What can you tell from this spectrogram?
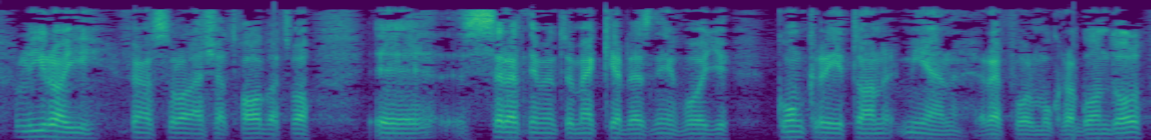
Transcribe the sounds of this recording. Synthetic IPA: liːɾɒji | fɛlsoːlɒlaːʃaːt̪hɒlɡɒt̪ʋɒ | sɛɾɛt̪neːmønt̪øːlmɛkːeːrd̪ɛzniɦo̞ɟ | ko̞ŋkreːt̪ɒnmijɛnrɛfo̞rmo̞krɒɡo̞nd̪o̞l

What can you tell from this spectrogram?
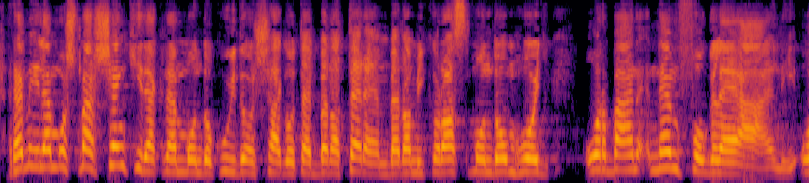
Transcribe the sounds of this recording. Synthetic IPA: rɛmeːlɛmːo̞ʃt̪maːrʃɛŋkinɛknɛmːo̞n̪d̪o̞kuːjd̪o̞nʃaːɡo̞t̪ɛbːɛnɒt̪ɛɾɛmbɛnɒmiko̞ɾɒst̪mo̞nd̪o̞mɦo̞ɟ | o̞rbaːnːɛɱfo̞ɡlɛaːlniʔo

